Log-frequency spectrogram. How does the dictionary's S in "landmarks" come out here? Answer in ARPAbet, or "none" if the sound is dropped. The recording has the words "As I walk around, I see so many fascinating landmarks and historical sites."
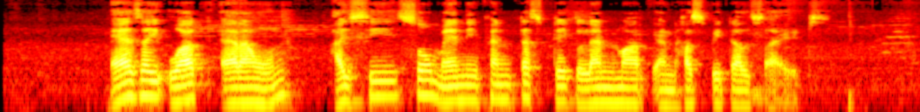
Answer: none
